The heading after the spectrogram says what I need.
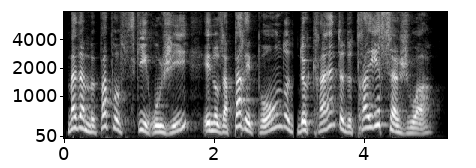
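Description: A man narrating a classic novel as an audiobook, with expressive storytelling. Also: sits high, measured pace, breathy edge.

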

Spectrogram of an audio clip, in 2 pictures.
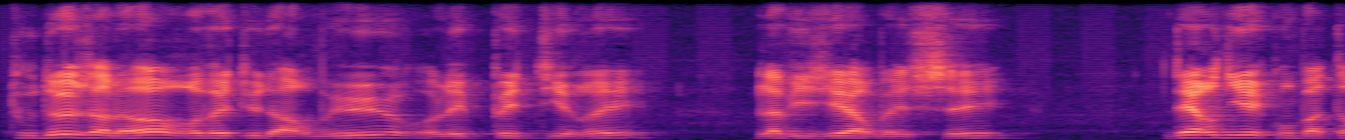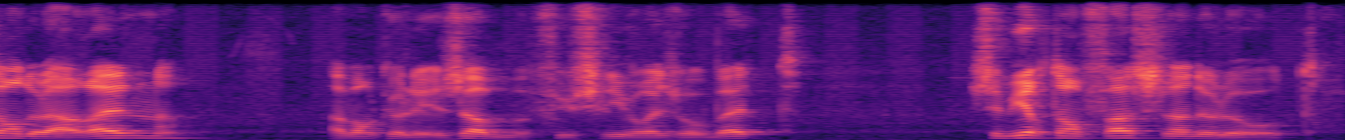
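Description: A man reading a historical novel aloud in a measured storytelling manner. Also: mid-range voice. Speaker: narrator.

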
